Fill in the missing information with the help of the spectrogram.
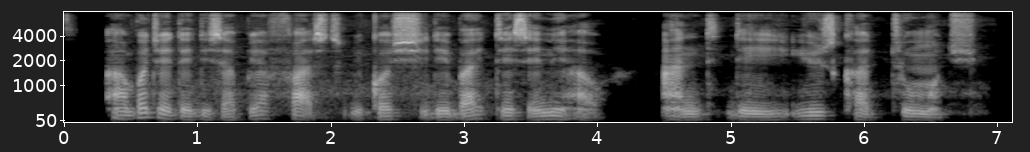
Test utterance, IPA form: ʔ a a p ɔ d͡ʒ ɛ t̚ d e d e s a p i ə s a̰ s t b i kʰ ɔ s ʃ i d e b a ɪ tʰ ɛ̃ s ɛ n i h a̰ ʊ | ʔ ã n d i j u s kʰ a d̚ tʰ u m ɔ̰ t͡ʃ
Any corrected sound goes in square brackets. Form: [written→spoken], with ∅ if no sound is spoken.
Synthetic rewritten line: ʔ a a [p→b] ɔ d͡ʒ ɛ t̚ d e d [e→i] s a p i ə [s→f] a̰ s t b i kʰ ɔ s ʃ i d e b a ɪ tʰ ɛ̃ s ɛ n i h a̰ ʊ | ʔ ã n d [i→e] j u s kʰ a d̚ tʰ u m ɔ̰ t͡ʃ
